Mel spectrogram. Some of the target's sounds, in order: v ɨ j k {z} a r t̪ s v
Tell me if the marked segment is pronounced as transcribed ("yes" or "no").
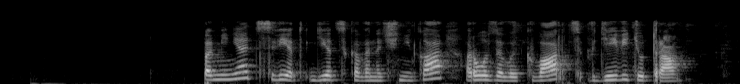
no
